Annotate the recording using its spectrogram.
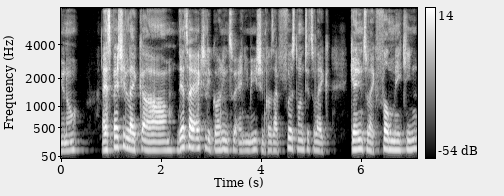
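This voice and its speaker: A man's somewhat breathy voice with a dark, mellow tone and monotone, flat intonation. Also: medium pitch for a man, fairly quick pace. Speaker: artist. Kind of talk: interview. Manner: halting.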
